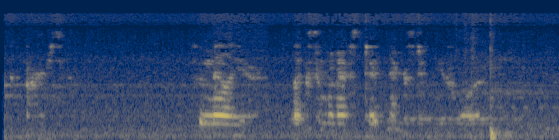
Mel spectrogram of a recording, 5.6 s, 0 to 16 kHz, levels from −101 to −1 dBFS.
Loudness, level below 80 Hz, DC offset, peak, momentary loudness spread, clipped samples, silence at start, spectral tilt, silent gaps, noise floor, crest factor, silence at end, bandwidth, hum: -35 LUFS; -54 dBFS; under 0.1%; -16 dBFS; 25 LU; under 0.1%; 0.05 s; -5.5 dB/octave; none; -60 dBFS; 20 dB; 0.1 s; 11.5 kHz; none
